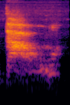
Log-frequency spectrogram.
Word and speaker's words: Dao: But in the philosophy of the Dao, one finds a surprising contemporary perspective. The word Dao, properly pronounced Dao, has lent its name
